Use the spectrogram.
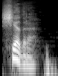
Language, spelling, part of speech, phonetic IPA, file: Russian, щедро, adverb / adjective, [ˈɕːedrə], Ru-щедро.ogg
- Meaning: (adverb) generously; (adjective) short neuter singular of ще́дрый (ščédryj)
